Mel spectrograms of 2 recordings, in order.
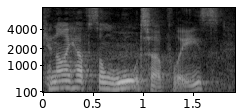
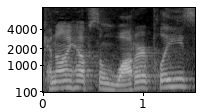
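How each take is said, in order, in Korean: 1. 영국식 억양이에요. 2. 미국식 억양이에요. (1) "영국식으로는" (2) "미국식으로는"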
